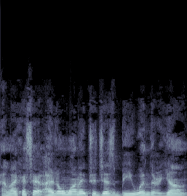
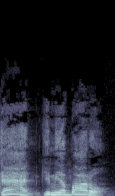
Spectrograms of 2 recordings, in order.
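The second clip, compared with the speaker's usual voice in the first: put-on sassy, high, drawn-out, demanding kid voice; 6 semitones higher than usual. Retelling a child's demand for a bottle: imitating a child yelling. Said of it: "Or she'll yell".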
